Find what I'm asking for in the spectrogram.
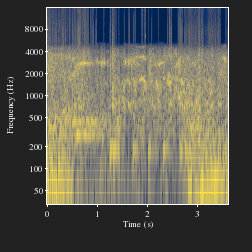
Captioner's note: monkeys hooting, shrieking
